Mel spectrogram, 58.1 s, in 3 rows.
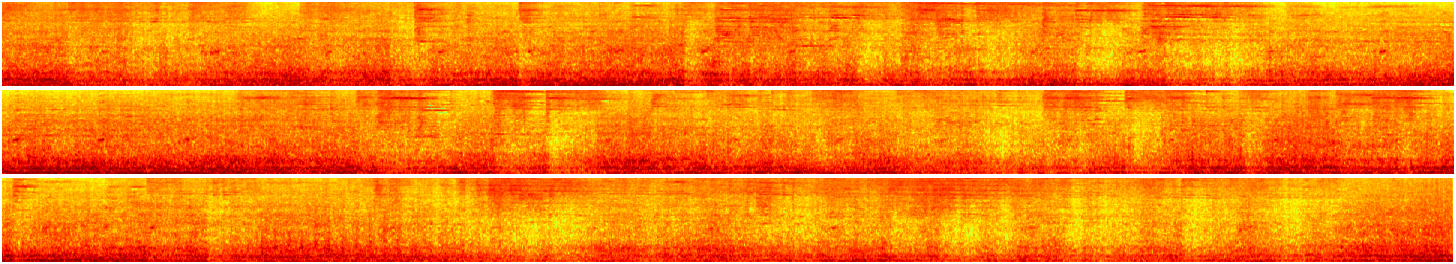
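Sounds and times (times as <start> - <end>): train wheels rumbling and rattling: 0.0 - 58.0
high wheel squeals: 7.9 - 17.5, 29.0 - 30.8, 43.7 - 46.1.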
